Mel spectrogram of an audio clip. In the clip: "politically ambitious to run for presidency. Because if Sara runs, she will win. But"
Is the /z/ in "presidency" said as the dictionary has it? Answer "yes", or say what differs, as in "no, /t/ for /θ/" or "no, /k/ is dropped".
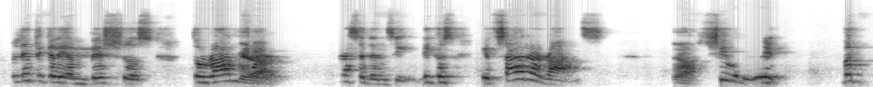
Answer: no, /s/ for /z/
